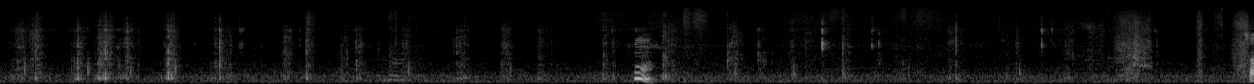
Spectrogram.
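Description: A man crunches on snack food close by.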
